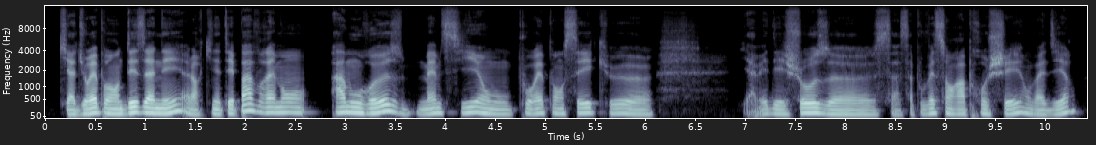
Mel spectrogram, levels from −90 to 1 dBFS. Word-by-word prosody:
qui - - -3
a 95 - +2
duré 115 +7 +5
pendant 110 -3 +3
des 135 +5 +4
années, 125 +7 +5
alors 95 - -3
qui - - -11
n'était 105 +2 0
pas 170 +2 +4
vraiment 135 -3 0 0.2
amoureuse, 135 0 +3
même 110 +4 -1
si 130 +2 -3
on 105 -5 -1
pourrait 110 +4 -3
penser 120 +2 -3
que, 120 -3 -10
heu, 105 -4 -2 0.9
il - - -27
y - - -14
avait 105 - -8
des 105 -2 -3
choses, 125 +3 +2
heu, 95 -2 -1
ça 90 -1 -12
ça 90 - -13
pouvait 110 +4 -3
s'en 115 -2 -3
rapprocher, 105 +3 -2
on 120 - -4
va 95 -3 -4
dire. 110 +10 -3
115 Hz, 190 wpm, -23 LUFS, 100-130 Hz, 0.9 s, duré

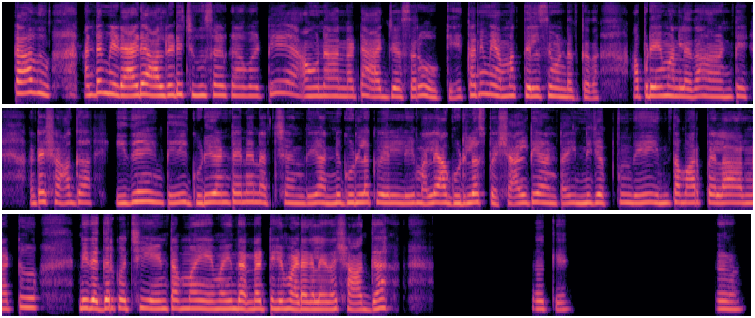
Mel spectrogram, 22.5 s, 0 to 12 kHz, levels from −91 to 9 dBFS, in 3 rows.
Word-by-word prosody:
కాదు. 380 0 +5 0.4
అంటే 335 +5 +3
మీ 350 - +5
daddy 305 +3 +7
already 320 +3 +5
చూసాడు 315 0 +1
కాబట్టి 295 +3 -5 0.3
అవునా! 290 +1 +1
అన్నట్టు 275 +3 -3
యాక్ట్ 260 0 -2
జేస్తరు 270 +3 -1
ఓకే. 230 0 -11
కానీ 320 +2 0
మీ - - +1
అమ్మకి 295 +1 -2
తెలిసి 280 +1 +1
ఉండదు 255 -3 -2
కదా! 225 -1 -5 0.4
అప్పుడు 290 +2 +2
ఏమననలేదా 280 -2 0 0.2
ఆంటీ? 260 +2 -3 0.4
అంటే 255 +5 +3
షాక్‌గా 270 +1 -4 0.4
ఇదేంటి! 285 -1 +1 0.2
గుడి 255 +2 +1
అంటేనే 285 +1 -1
నచ్చనిది, 250 -1 -4
అన్ని 255 +1 0
గుడలకి 270 +1 +1
వెళ్లి 255 -1 -1
మళ్ళీ 250 +3 +1
ఆ - - +3
గుడిలో 255 +3 +3
స్పెషాలిటీ 250 +3 -2
అంట 245 -1 -5
ఇన్ని 250 +1 0
జెప్తుంది, 260 0 -2 0.2
ఇంత 255 +3 -2
మార్పెలా? 265 -1 -1
అన్నట్టు, 255 +5 -3 0.5
నీ 285 - +5
దగ్గరికొచ్చి 280 +1 +3
ఏంటమ్మా, 270 +1 0
ఏమైందన్నట్టు, 260 0 +2
ఏమి 260 -1 +2
అడగలేదా 245 +1 +2
షాక్‌గా? 235 +3 0 1.6
ఓకే. 240 -1 -8 1.5
హ్మ్. 255 -1 -3
265 Hz, 130 wpm, -22 LUFS, 255-290 Hz, 1.6 s, daddy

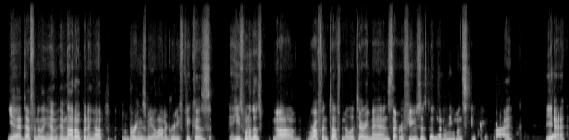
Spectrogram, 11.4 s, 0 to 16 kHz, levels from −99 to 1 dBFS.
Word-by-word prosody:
Yeah, 120 -5 +3
definitely, 115 +1 0
him 125 +4 -1
him 120 0 +1
not 125 -1 +6
opening 115 -2 +2
up 110 -2 +2 0.4
brings 115 -2 -2
me 110 -2 -4
a 100 0 -3
lotta 105 0 -2
grief 105 +1 -5
because 115 -1 -2 0.4
he's 140 +4 -2
one 165 -5 +3
of 130 - +2
those, 125 -4 +3 0.3
uh, 105 -2 +5 0.3
rough 115 -1 +2
and 110 -3 -3
tough 115 0 +2
military 110 +1 0
mans 115 +3 0
that - - 0
refuses 115 -2 -2
to 120 - +3
let 110 0 -2
anyone 110 +1 -4
see - - -7
him - - -14
cry. 115 +1 0 0.7
Yeah, 115 -4 +4
115 Hz, 170 wpm, -29 LUFS, 110-120 Hz, 0.7 s, not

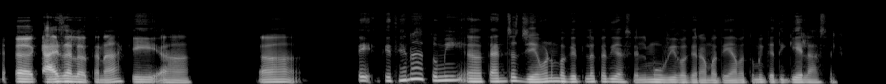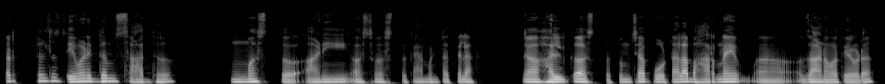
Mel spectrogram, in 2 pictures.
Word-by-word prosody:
अ, 130 -2 +7
काय 120 0 +7
झालं 130 -2 +5
होतं 110 -1 -2
ना, 105 +3 0
की 115 -2 -1
अ, 100 - -3 0.9
अ, 115 +1 -1 0.7
ते 180 - +1 0.2
तिथे 170 +3 -2
ना 255 +3 +2
तुम्ही 190 +2 0
अ, 135 -1 +2
त्यांचं 140 +4 0
जेवण 130 -1 +1
बघितलं 130 -1 -1
कधी 130 -1 -1
असेल 110 -3 -4
मूव्हीवगैरामध्ये 105 -3 -2
या 95 +1 -2
तुम्ही 110 +1 -3
कधी 105 0 -4
गेला 105 -2 0
असेल, 100 0 -9 0.6
तर 145 - 0
त्याचं 155 +1 -3
जेवण 130 +3 +5
एकदम 140 +1 +3
साधं, 110 +1 -2 0.7
मस्त 125 -3 +1 0.2
आणि 110 +2 +1
असं 110 +2 -2
असतं, 100 0 -7
काय 100 +1 -7
म्हणतात 105 0 -3
त्याला, 110 0 +1 0.6
अ, 115 0 +6
हलकं 120 +2 +6
असतं. 110 -3 -5
तुमच्या 115 +3 +1
पोटाला 115 +2 +3
भार 105 +1 0
नाही 130 0 +7
अ, 100 -5 -4
जाणवत 105 -1 +2
एवढं. 100 +3 +1
115 Hz, 155 wpm, -23 LUFS, 105-130 Hz, 0.9 s, अ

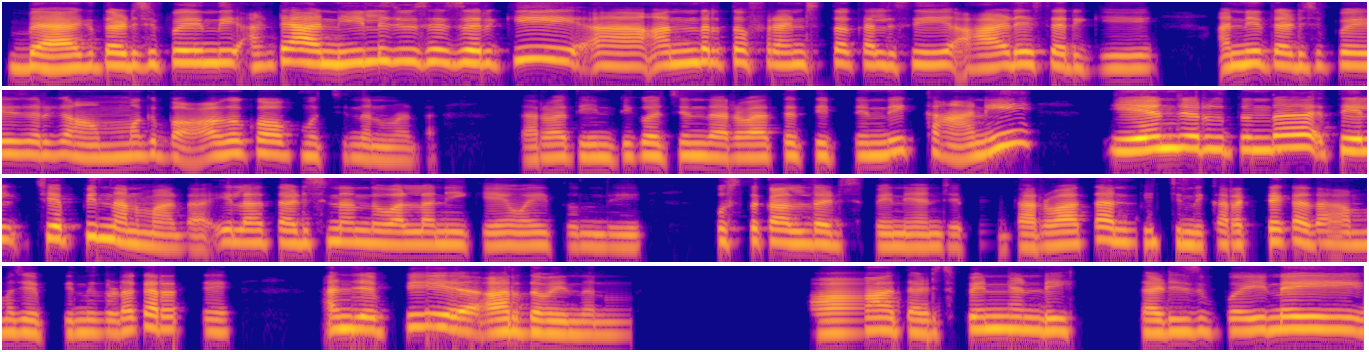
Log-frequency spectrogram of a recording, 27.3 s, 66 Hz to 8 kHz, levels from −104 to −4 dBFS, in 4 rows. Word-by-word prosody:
Bag 190 0 +6
దడిచిపోయింది. 250 +4 +3
అంటే 225 +6 0
ఆ - - +10
నీళ్ళు 260 +4 +2
జూసేసరికి 260 +1 +2 0.3
ఆహ్, 215 -1 +2
అందరితో 255 +2 +1
ఫ్రెండ్స్‌తో 235 +1 -2
కలిసి 225 +1 -3 0.3
ఆడేసరికి 205 -5 -1 0.5
అన్నీ 225 +4 +2
తడిచిపోయేసరికి 215 -1 -2
అమ్మకి 190 +4 -6
బాగా 200 +3 -1
కోపమొచ్చిందనమాట. 180 -7 -5 0.5
తర్వాత 180 +2 -6
ఇంటికొచ్చిన 190 +2 -5
తర్వాత 180 +1 -2 0.2
తిట్టింది. 195 +4 -4 0.2
కానీ 190 - +1 0.7
ఏం 280 +2 +11
జరుగుతుందో 280 0 +3 0.3
తెల్ 250 -1 +5 0.2
చెప్పిందనమాట. 220 - +1 0.2
ఇలా 205 -1 -2
తడిసినందువల్ల 200 -2 -3
నీకేమైతుంది, 175 -3 -8 0.4
పుస్తకాలు 215 -2 -1
దడిచిపోయినాయి 170 -3 -4
అని 165 - -8
జెప్పిన 160 0 -18
తర్వాత 185 +3 0
అనిపించింది. 200 -3 -6
కరెక్టే 190 +3 -2
కదా! 195 -2 -1
అమ్మ 185 +1 -8
జెప్పింది 180 +1 -7
గూడా 205 +3 -2
కరెక్టే. 220 -4 -3 0.5
అని 225 +1 +3
జెప్పి 220 +5 -3 0.4
అర్థమైంది 180 -4 -1
అనమ 165 0 -11 1.1
ఆ! - - +4 0.4
తడిసిపోయినాయండి. 210 +4 -1 0.4
తడిసిపోయినియి. 200 +4 +1
205 Hz, 105 wpm, -23 LUFS, 185-225 Hz, 1.1 s, ఏం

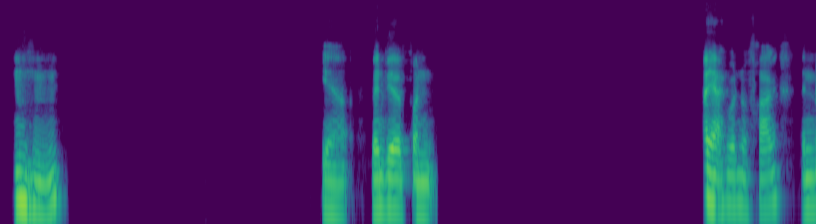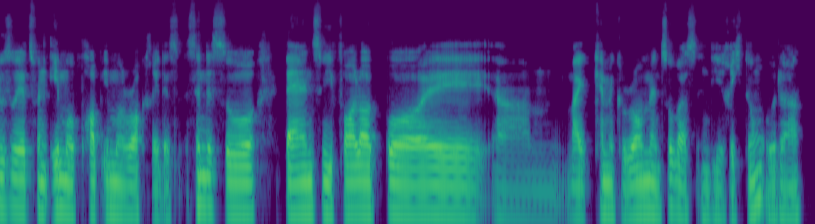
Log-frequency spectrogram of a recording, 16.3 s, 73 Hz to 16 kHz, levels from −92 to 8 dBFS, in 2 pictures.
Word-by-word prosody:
Mhm. 120 +1 +3 2.6
Ja, 100 -2 -2 0.2
wenn 110 +1 +3
wir 110 -1 +6
von 100 -3 0 2.7
ah 140 - +8
ja, 120 -4 +6
ich 120 - -6
wollte 115 0 -1
nur 110 - -4
fragen, 110 +4 -3 0.2
wenn 110 +1 0
du 115 - 0
so 115 0 -4
jetzt 110 0 +2
von 100 -2 -3
Emo 105 -2 +1
Pop, 105 - -4
Emo 100 -1 -1
Rock 95 0 -1
redest, - - -8
sind 115 0 -1
es 110 -1 -4
so 100 -1 +3 0.3
Bands 100 +1 +2
wie 95 -2 0
Fall 100 0 +3
Out 100 -1 +3
Boy, 95 -2 +3
ähm, 85 -2 -15
My 90 -1 -3
Chemical 95 -3 -4
Romance, 95 0 +1
so 110 - -3
was 90 -3 -3
in 90 0 -10
die 90 -1 -9
Richtung, 105 +8 -5
oder? 90 +1 -6
100 Hz, 145 wpm, -26 LUFS, 95-110 Hz, 2.7 s, ah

